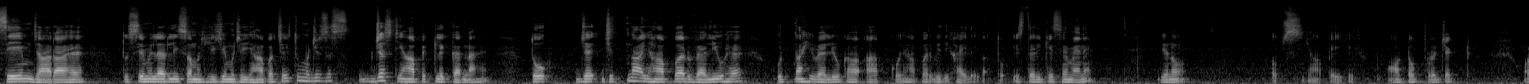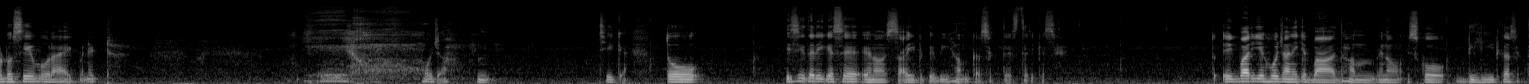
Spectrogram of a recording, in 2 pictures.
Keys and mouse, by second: 0.2 right click, 9.8 right click, 19.9 right click, 26.2 right click, 28.3 right click.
